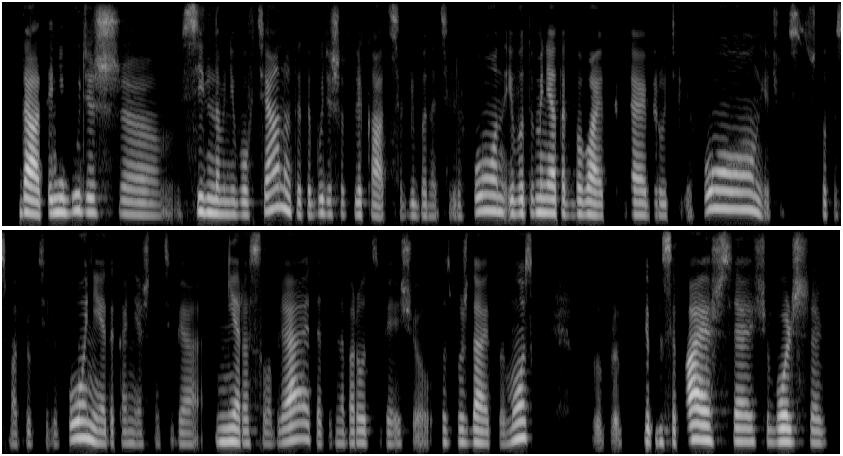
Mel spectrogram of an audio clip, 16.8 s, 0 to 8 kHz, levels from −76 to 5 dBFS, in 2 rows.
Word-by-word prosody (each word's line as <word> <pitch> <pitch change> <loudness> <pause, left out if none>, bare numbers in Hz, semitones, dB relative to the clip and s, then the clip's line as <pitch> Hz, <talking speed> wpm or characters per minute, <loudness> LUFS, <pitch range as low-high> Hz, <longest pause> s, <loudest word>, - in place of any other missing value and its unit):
да, 185 -3 +8
ты 180 - -2
не 190 0 +5
будешь, 190 -2 -1
а, 160 -3 -5 0.2
сильно 190 -3 +2
в 170 - -2
него 165 0 -4
втянут, 210 +5 -1
и - - -4
ты 160 0 -9
будешь 170 0 -6
отвлекаться 160 -3 -6
либо 150 -1 -10
на 140 - -15
телефон 200 +9 -1
И 180 -2 -3
вот 180 +1 -2
у - - -9
меня 185 -1 +4
так 175 -4 -7
бывает, 165 -3 +1
когда 165 -1 -2
я - - -2
беру 155 0 -10
телефон, 230 +4 0
я 165 - -10
чё-то 185 -3 -28
с - - -12
что-то 160 -1 -16
смотрю 150 -1 -12
в 145 - -36
телефоне. 185 +3 0
Это, 150 - -10
конечно, 150 -2 -15
тебя 145 -2 -12
не 175 0 +2
расслабляет, 165 +6 -1
это, 145 - -12
наоборот, 155 +1 -6
тебя 160 -3 -14
ещё 155 - -13
возбуждает, 165 -1 -2
твой - - -15
мозг. 220 +5 +2 0.6
П - - -15
п - - -14 0.2
ты - - -1
просыпаешься 190 +3 +4
ещё 170 -1 -8
больше, 170 -2 +1
170 Hz, 180 wpm, -24 LUFS, 155-190 Hz, 0.6 s, да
